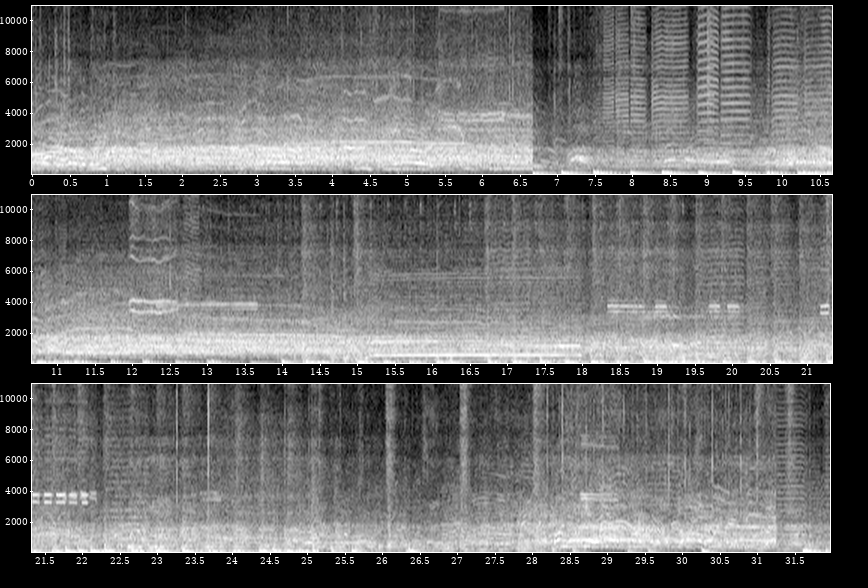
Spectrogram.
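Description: Football crowd cheering and shouting. About seven seconds in, music with a steady drum beat starts and carries on beneath the crowd, growing heavier in the bass about halfway through.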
